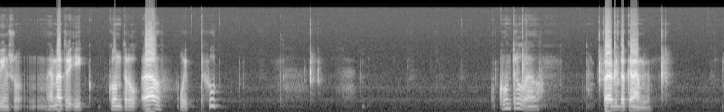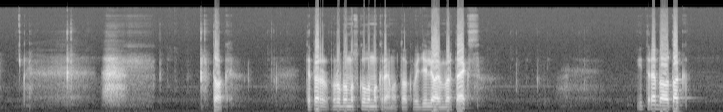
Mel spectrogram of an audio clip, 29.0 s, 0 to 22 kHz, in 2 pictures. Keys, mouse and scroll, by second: 3.0 ctrl+k, 10.5 ctrl+l, 12.0 p, 13.3 `, 15.8 Tab, 18.5 Tab.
